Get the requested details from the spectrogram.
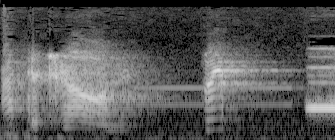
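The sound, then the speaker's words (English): A recorded voicemail greeting starts, then is cut off by a short keypad tone from a phone keyboard shortcut that skips to the beep. A steady electronic voicemail beep follows, clear, and runs to the end. “So it turns out there's a keyboard shortcut that lets you jump directly to the beep like this.”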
